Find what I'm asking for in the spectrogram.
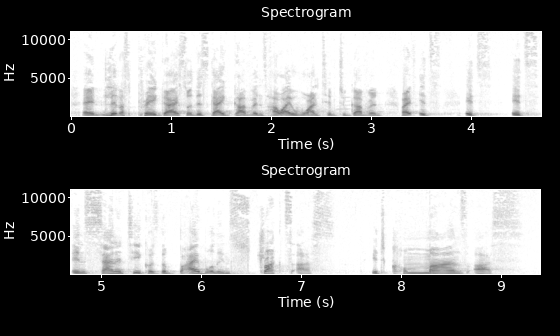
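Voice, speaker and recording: With a dry, close sound and no echo, a man uses a normal speaking voice, lively intonation and a moderate pace. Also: fairly high pitch for a man. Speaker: pastor, sermon preacher. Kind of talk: sermon delivered to a congregation.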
